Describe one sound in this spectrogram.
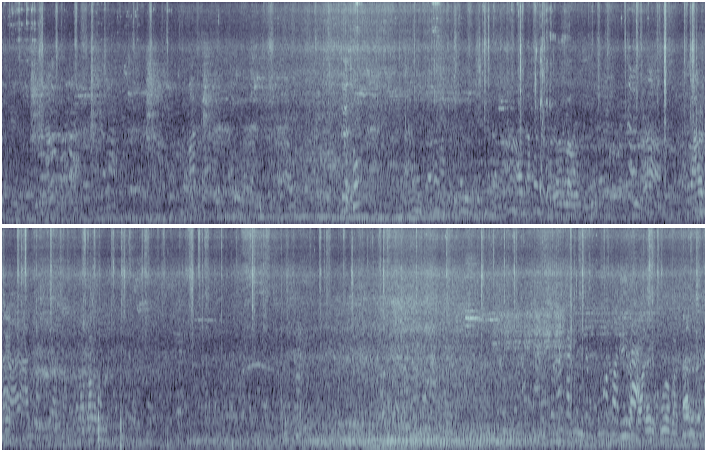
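A busy outdoor street hums with traffic.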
